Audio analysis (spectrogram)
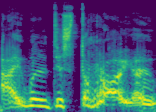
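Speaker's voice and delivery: acted high-pitched, very loud furious bellow, rolled R. Show how people think Hitler normally talks, in a loud, angry Hitler voice with a rolling R. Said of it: "like this rolling R and this very loud, angry sounding voice".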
